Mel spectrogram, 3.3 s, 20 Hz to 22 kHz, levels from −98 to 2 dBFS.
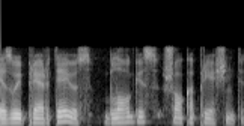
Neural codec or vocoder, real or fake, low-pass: none; real; 5.4 kHz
